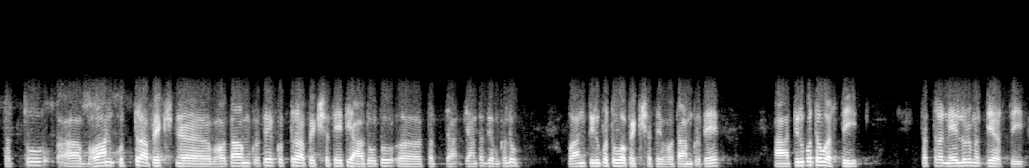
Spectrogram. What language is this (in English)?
Sanskrit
